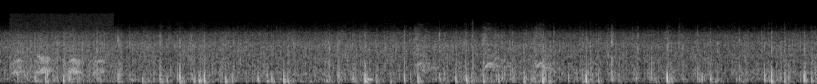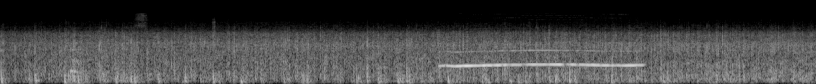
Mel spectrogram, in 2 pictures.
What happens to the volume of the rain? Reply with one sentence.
The loudness of the rain stays about the same.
